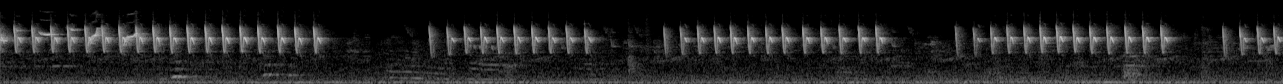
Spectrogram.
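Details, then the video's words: Bar-winged prinia (ciblek kristal) in full 'nembak' song: four bursts of fast, sharp, high repeated notes, each lasting about three seconds, separated by short pauses. "Ciblek Kristal Gacor Nembak Nembak"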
